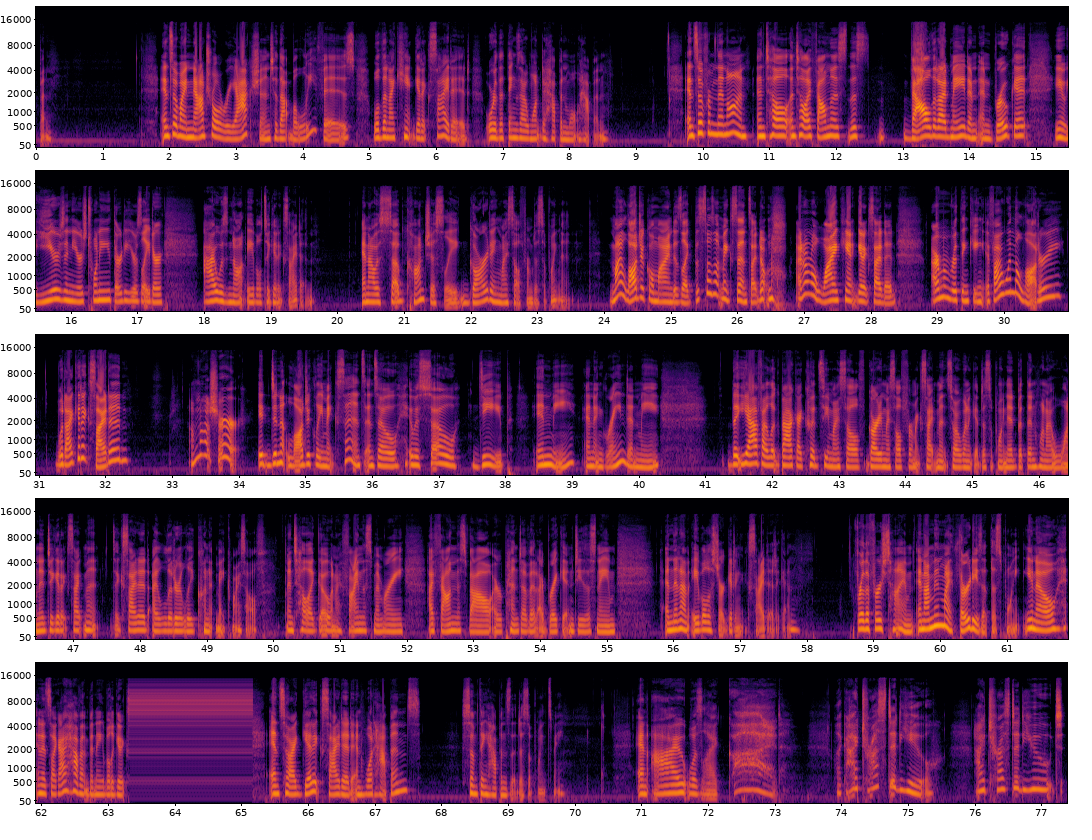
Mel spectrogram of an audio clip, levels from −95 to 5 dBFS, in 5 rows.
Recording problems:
audio freezing; at 1:03 for 2 s

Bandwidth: 14.5 kHz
